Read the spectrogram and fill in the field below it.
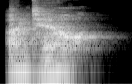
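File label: "until", synthesized voice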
